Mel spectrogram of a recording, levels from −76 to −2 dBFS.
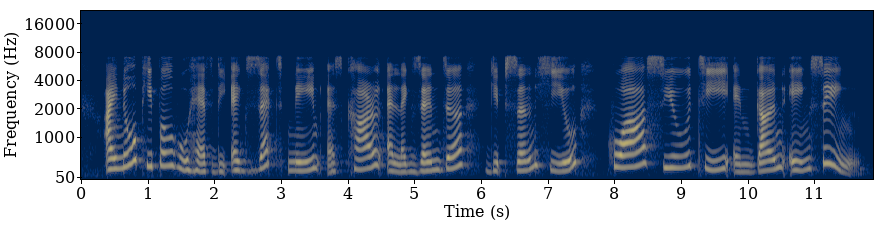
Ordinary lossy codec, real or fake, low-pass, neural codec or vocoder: none; fake; 7.2 kHz; codec, 16 kHz, 0.9 kbps, LongCat-Audio-Codec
